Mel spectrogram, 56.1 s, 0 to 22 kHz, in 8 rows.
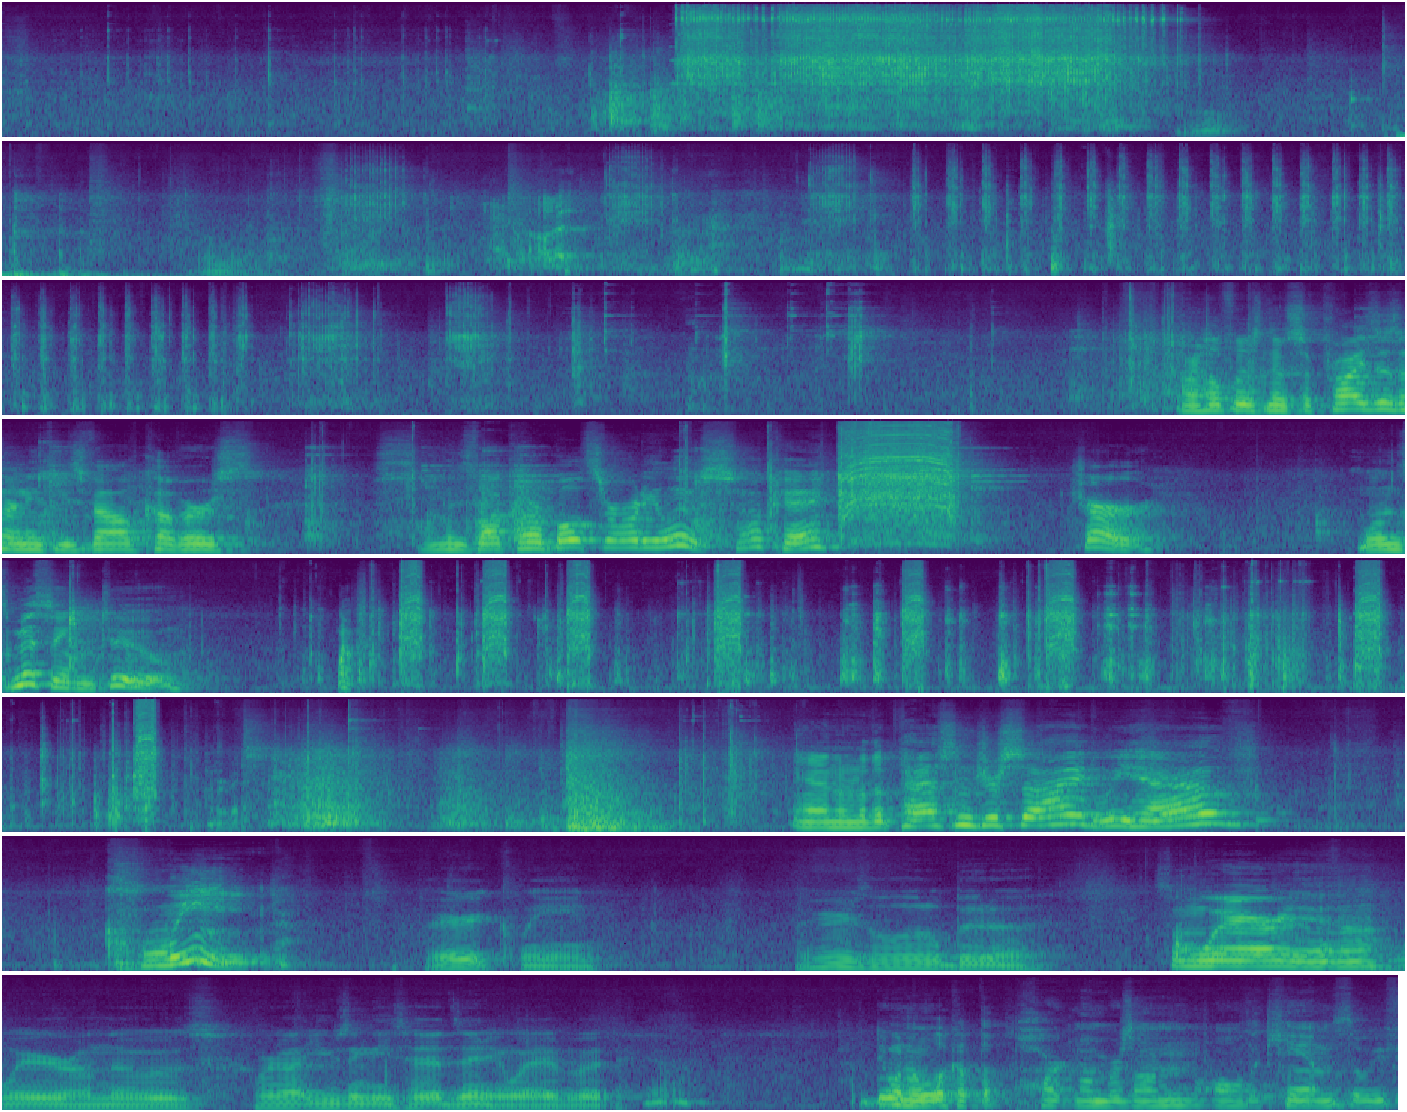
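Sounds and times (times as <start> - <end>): tools and parts scraping: 0.1 - 6.2, 7.0 - 9.3, 9.9 - 18.6, 25.2 - 26.3, 29.5 - 37.6
ratchet wrench clicking: 3.4 - 6.0, 10.0 - 10.4, 11.1 - 16.6, 25.2 - 26.0, 30.0 - 33.6, 34.8 - 35.0, 35.7 - 35.9
bolts clinking against metal: 11.1 - 19.1, 29.4 - 36.0.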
